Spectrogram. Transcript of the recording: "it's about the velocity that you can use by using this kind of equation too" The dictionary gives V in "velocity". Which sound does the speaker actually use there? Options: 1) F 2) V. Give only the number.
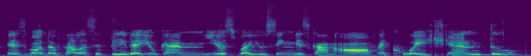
1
